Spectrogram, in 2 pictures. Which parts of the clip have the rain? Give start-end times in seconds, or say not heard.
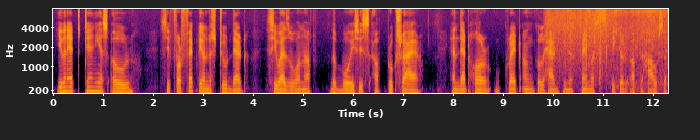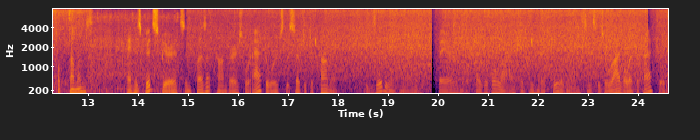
9.8-24.5.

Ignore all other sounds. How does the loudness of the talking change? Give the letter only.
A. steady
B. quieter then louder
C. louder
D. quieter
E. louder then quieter
D.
